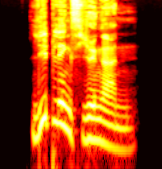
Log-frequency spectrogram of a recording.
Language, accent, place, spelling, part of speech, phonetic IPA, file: German, Germany, Berlin, Lieblingsjüngern, noun, [ˈliːplɪŋsˌjʏŋɐn], De-Lieblingsjüngern.ogg
- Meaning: dative plural of Lieblingsjünger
